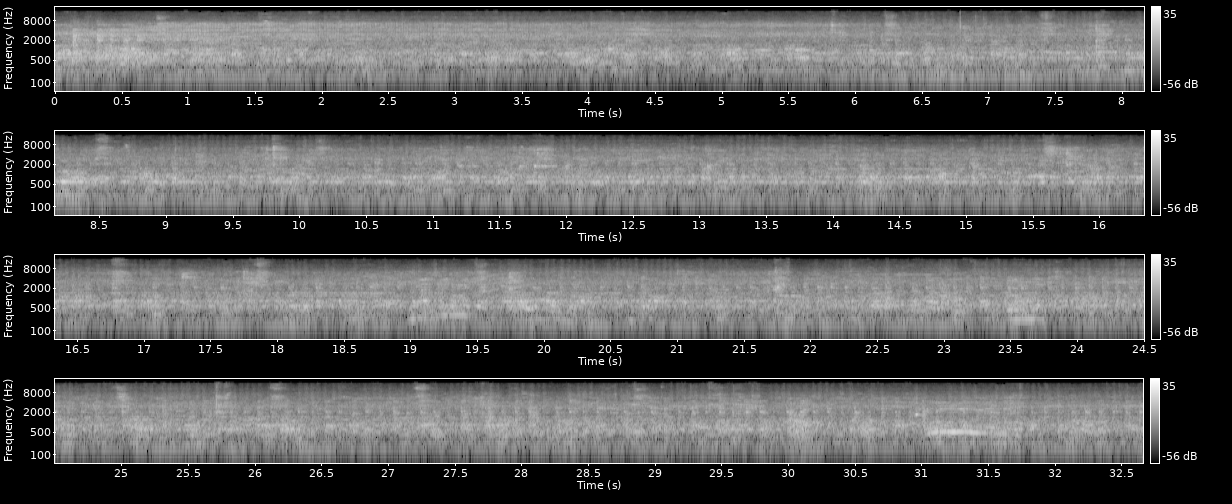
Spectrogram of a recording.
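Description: Automatic turntable bottle filling and capping machine running: a steady mechanical whirr over a low hum, with scattered faint clicks from the rotary table and capping head.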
